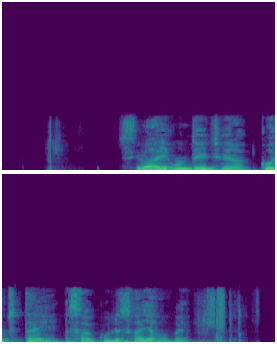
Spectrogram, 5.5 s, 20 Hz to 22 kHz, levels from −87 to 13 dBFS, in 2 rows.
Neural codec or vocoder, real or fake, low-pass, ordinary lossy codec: none; real; 7.2 kHz; AAC, 32 kbps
